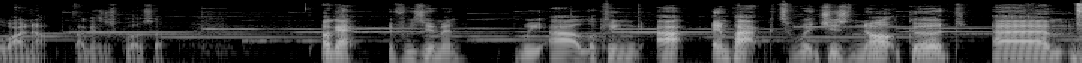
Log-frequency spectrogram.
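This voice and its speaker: A man with a medium pitch speaks at a moderate pace, broken by long, frequent pauses. His pitch swings very widely and his loudness shifts a lot, with music in the background. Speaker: streamer. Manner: casual, thinking aloud.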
